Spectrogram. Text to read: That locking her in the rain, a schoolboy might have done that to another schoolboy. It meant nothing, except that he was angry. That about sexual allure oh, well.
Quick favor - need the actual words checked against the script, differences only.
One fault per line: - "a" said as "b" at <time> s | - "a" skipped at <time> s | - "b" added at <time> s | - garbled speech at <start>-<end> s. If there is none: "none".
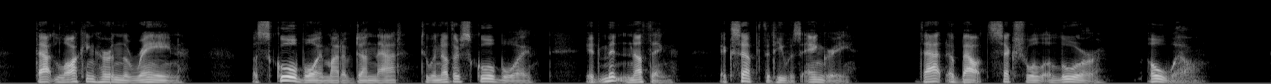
none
